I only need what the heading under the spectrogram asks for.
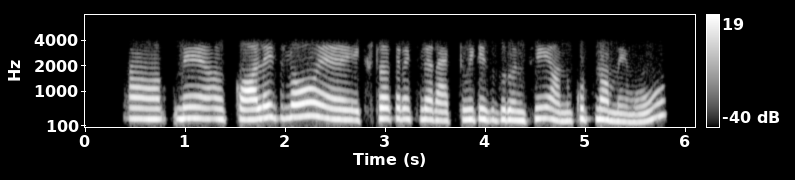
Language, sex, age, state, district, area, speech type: Telugu, female, 18-30, Telangana, Medak, urban, conversation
